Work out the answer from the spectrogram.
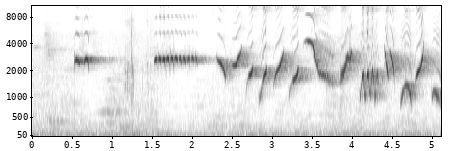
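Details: White-rumped shama singing many varied notes while flicking its tail: two long level whistles, then a fast run of rising and falling slurred whistles of changing pitch.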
